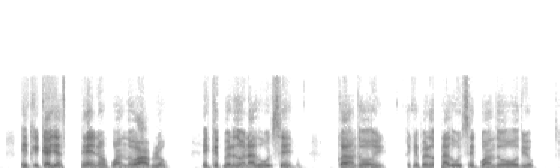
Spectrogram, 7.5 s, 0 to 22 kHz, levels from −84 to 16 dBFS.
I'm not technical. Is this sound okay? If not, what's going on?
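No. There are two stream reconnects, at 0.86 to 1.14 s and at 5.78 to 5.92 s. The connection dropped, the speech went silent for about a quarter second and then a tenth of a second, and the player restarted and came back slightly later in the speech, skipping a little.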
